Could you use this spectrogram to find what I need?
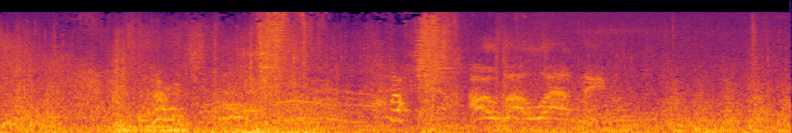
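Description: A blade swishes and strikes.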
